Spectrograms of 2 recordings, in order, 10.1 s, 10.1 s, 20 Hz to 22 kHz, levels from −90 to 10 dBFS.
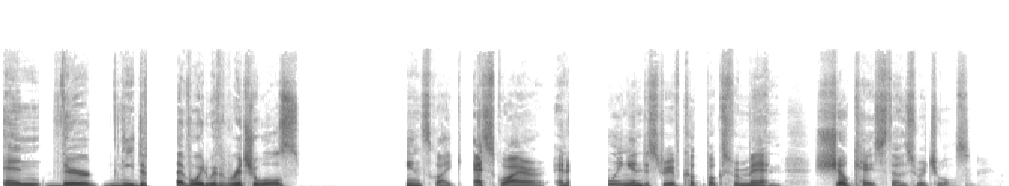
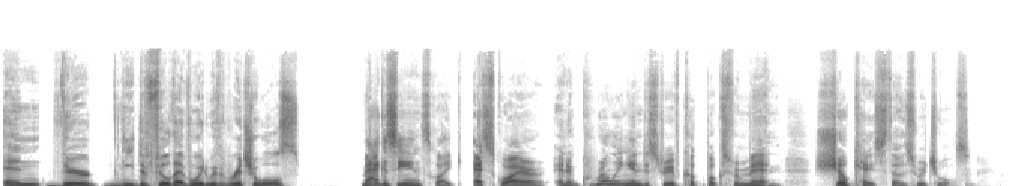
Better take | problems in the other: second | audio cutting out; at 1.5 s, at 3.5 s for 0.5 s and at 5.5 s

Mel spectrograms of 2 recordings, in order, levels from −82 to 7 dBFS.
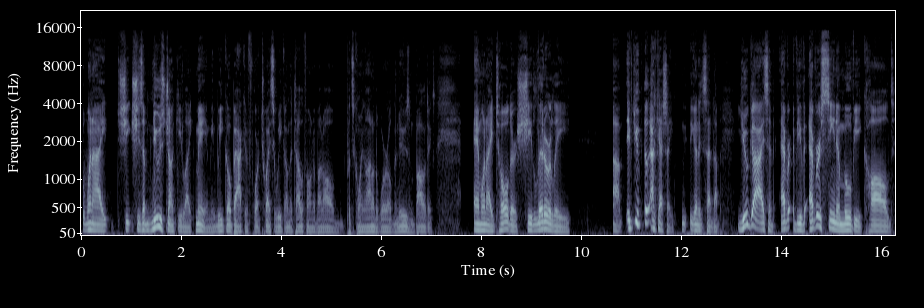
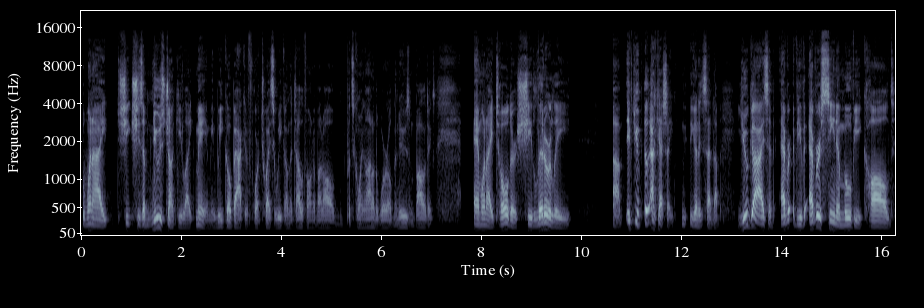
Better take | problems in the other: first | thin; very; fading below 350 Hz

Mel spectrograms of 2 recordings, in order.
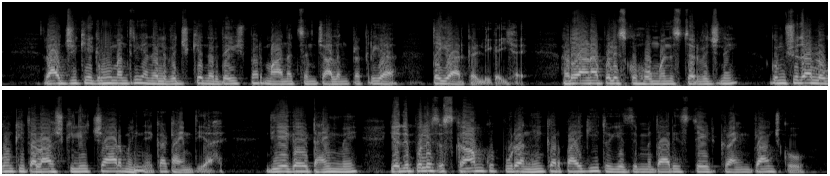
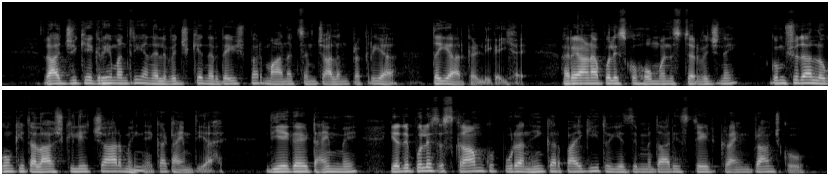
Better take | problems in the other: second | distortion; heavy; 15% of the sound clipped

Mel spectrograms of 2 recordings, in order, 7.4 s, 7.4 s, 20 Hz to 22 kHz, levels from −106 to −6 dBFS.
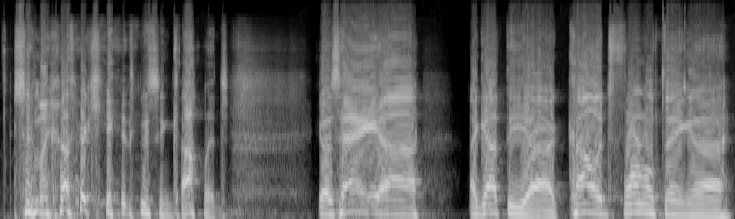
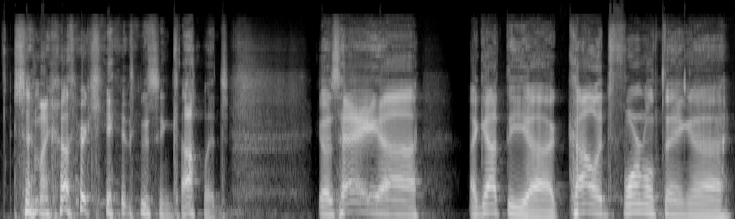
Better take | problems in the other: second | distortion; heavy; 13% of the sound clipped

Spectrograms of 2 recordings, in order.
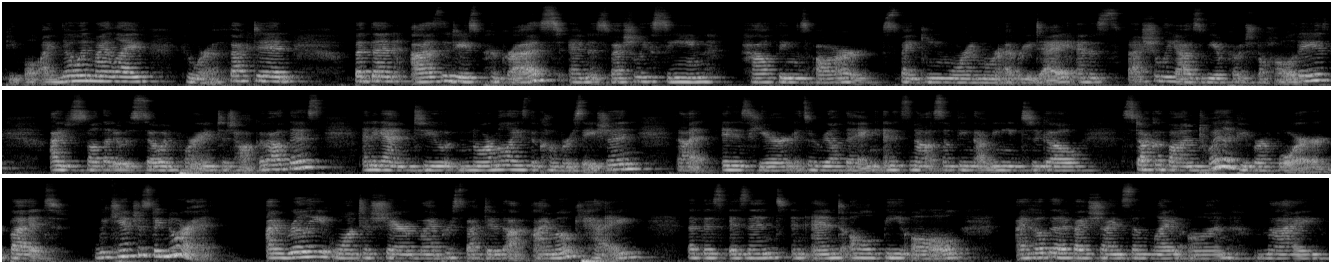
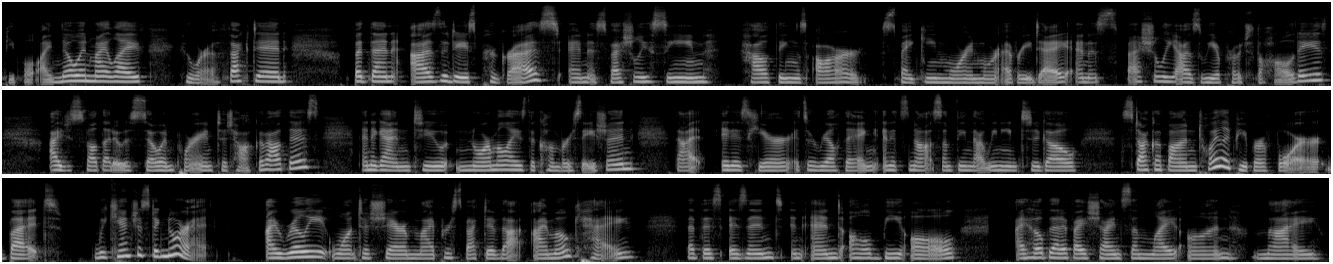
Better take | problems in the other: second | off-mic speech; far // room echo; slight; dies away in 0.4 s

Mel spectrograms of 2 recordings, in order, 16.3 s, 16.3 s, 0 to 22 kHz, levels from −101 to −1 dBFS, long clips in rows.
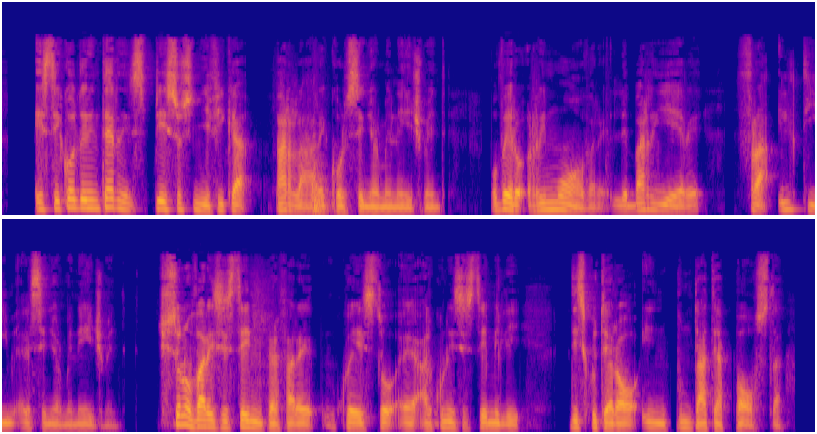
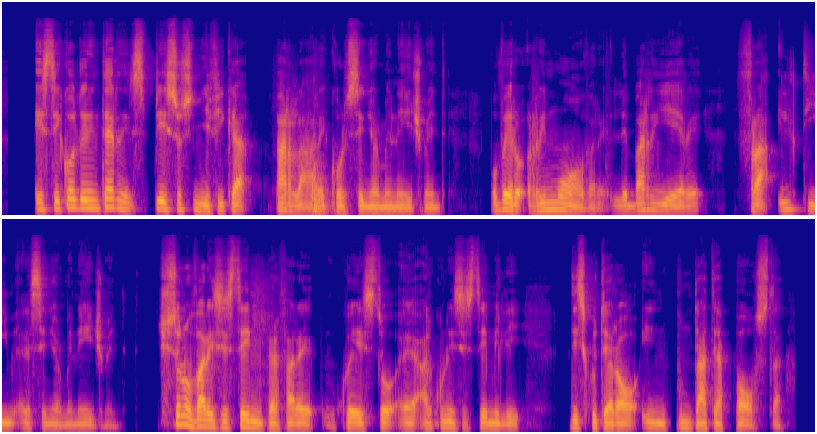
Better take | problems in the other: second | garbled, watery; slightly; nothing above 10.5 kHz

